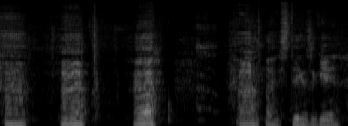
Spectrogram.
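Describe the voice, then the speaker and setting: A man in a casual family prank vlog, playfully teasing his child and faking loud, exaggerated sneezes. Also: a little high, flat delivery, drawn-out words, muffled recording, a little hiss or hum. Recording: clear music playing underneath.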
